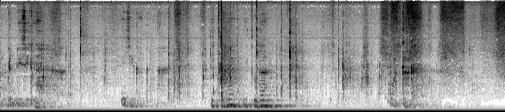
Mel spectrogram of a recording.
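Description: Plastic trim creaks and clicks as a hand presses it against the wall.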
